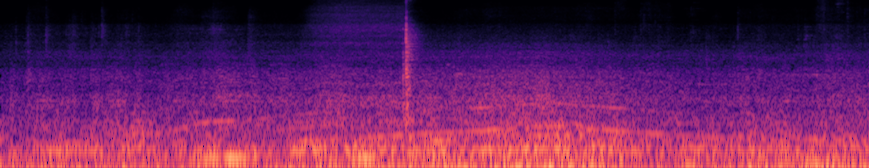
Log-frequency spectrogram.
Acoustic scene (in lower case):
bus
